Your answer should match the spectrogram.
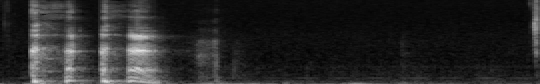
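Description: A person with a hoarse, irritated throat lets out a rapid burst of four harsh coughs. Faint throat rumbling follows, then a brief sharp noise at the very end.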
